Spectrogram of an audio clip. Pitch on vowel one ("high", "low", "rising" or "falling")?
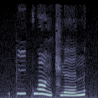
high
